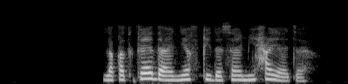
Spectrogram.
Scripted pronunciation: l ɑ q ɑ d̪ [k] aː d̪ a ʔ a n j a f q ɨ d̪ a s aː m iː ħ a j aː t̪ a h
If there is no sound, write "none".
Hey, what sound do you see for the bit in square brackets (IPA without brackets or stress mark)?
k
